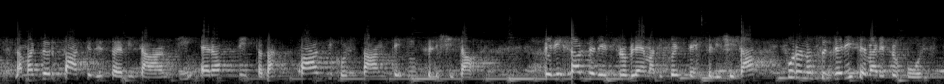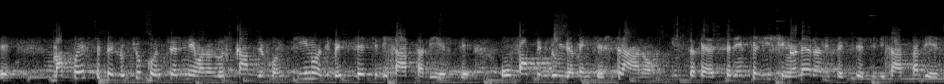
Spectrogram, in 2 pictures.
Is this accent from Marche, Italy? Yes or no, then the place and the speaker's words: no; Prato, Tuscany, Italy; No, no, sono di Prato.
